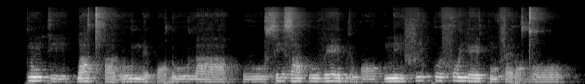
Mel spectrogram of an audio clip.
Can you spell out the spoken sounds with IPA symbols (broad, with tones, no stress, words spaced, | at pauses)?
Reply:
ɾũ˦kiː˨ ɡ͡ba˦tʰa˨ lu˦ nɪ˨pɔ˨ɗuː˦laː˦ | βuː˨si˦za˦ pu˦βeː˦bɪ˨wɔ˦ | ni˦˨ fi˦kʷɪ˦fʊ˦ jeː˦kũ˨fɛ˨ɾɔ˨ doː˦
